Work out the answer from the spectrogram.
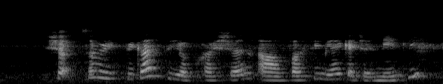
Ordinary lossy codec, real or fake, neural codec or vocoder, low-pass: none; real; none; 5.4 kHz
